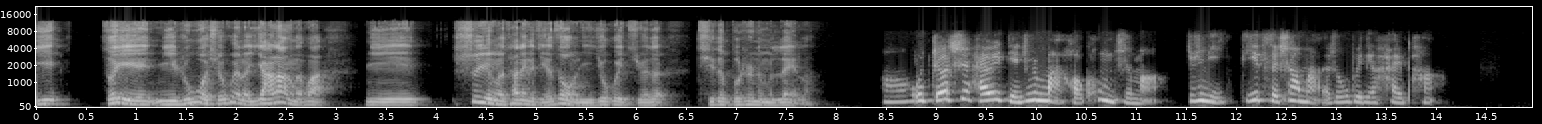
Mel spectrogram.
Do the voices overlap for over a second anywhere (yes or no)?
no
